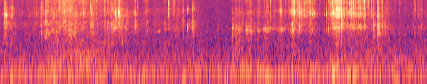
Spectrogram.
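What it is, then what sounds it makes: Bar of soap being carved. A utility knife blade carves cubes off a solid, yellow, opaque, hand-sized soap bar with embossed lettering and a grid-scored surface. The cutting makes a steady run of crisp, crunchy crackling and scraping, bright and dry with little ring, swelling slightly louder toward the end.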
